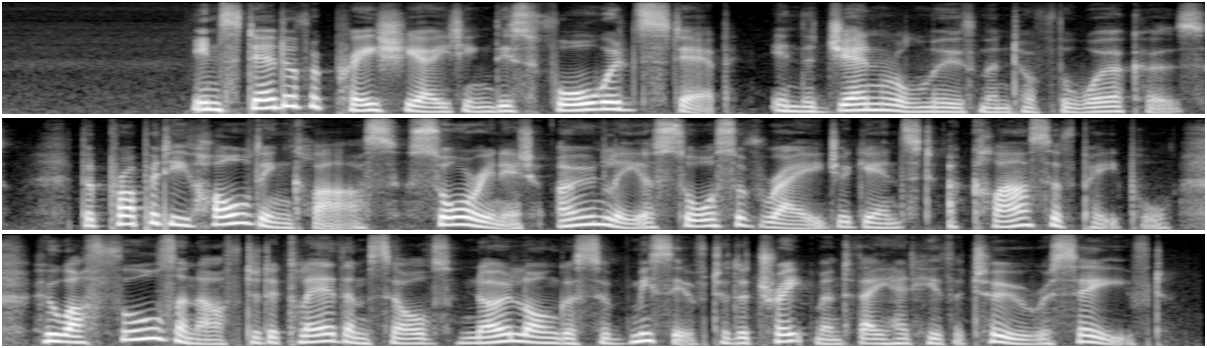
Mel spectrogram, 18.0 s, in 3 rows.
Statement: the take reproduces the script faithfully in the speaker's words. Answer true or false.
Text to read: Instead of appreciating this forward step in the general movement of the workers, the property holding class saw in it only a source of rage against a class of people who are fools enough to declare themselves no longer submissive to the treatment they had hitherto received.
true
